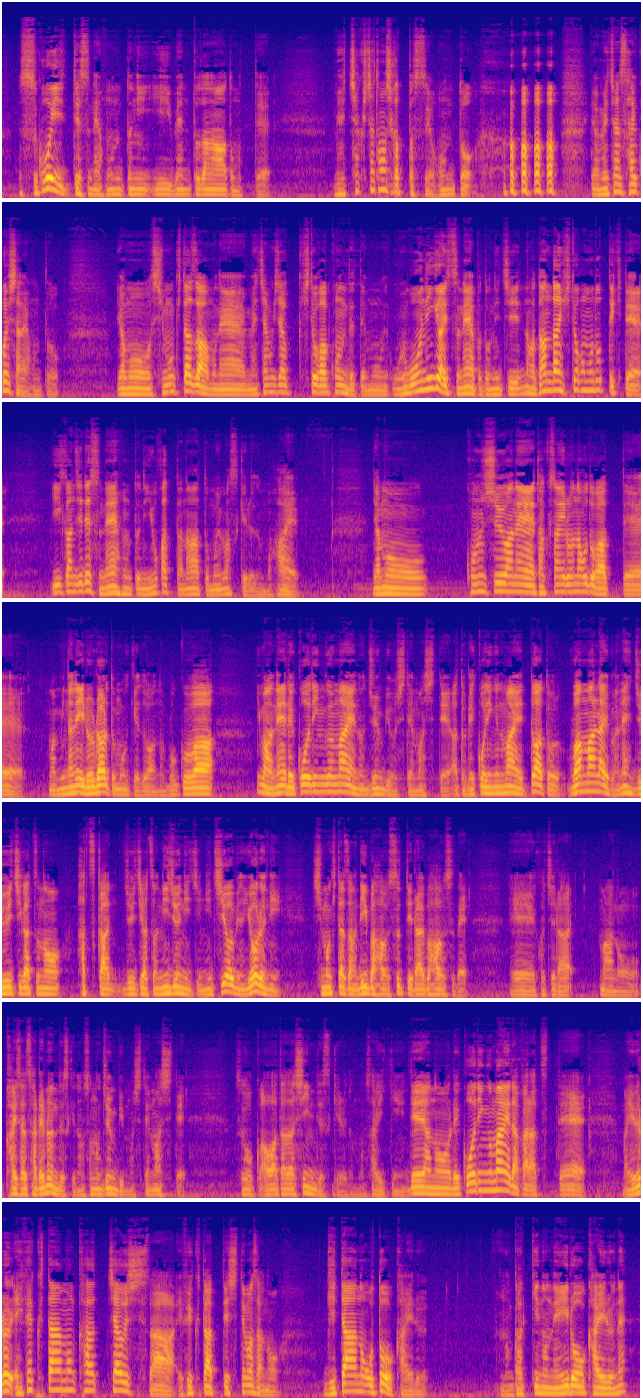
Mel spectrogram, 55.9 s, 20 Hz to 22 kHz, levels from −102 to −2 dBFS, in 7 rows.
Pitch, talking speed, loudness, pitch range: 110 Hz, 395 characters per minute, -20 LUFS, 95-135 Hz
